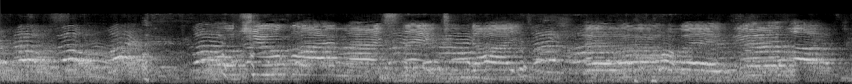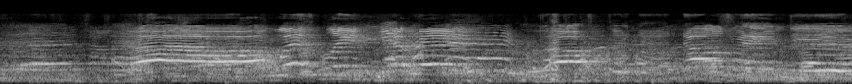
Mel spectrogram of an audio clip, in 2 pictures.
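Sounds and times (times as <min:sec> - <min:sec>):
children singing: 0:00.0 - 0:17.0.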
